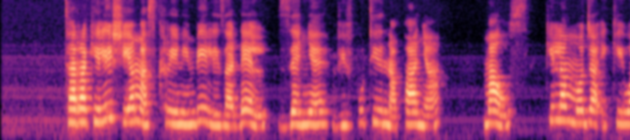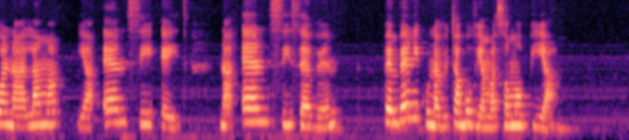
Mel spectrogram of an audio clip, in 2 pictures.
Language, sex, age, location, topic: Swahili, female, 25-35, Kisumu, education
